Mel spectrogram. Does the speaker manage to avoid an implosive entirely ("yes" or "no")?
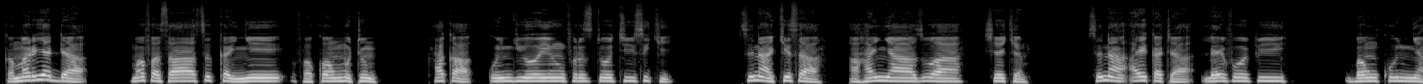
yes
